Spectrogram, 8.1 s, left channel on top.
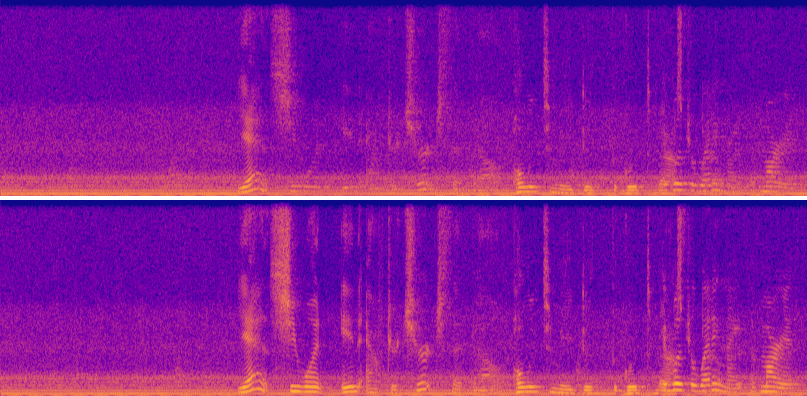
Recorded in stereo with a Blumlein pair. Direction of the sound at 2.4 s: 10° right.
